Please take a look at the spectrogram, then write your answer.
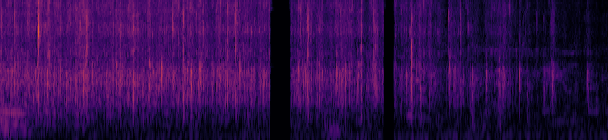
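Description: A crowd at an outdoor Yamuna Aarti gathering claps loudly and continuously, with voices talking through it and a couple of abrupt dropouts in the sound.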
